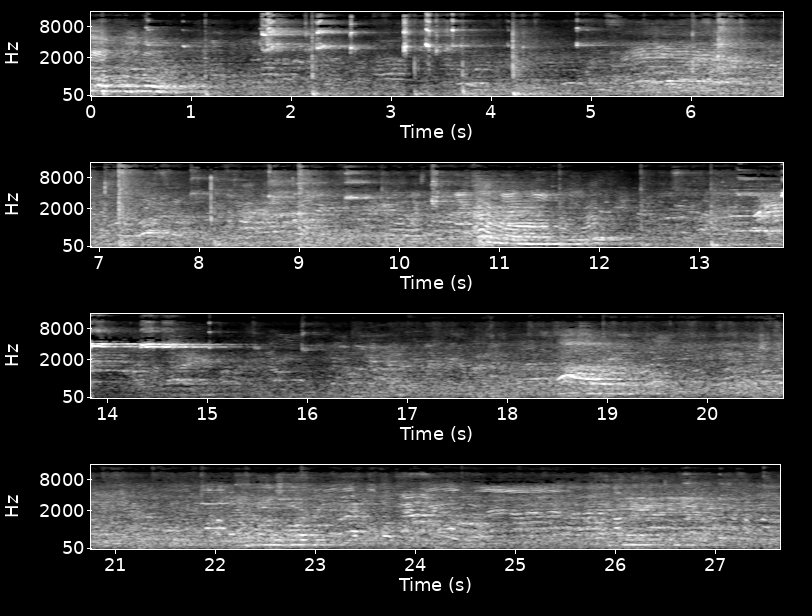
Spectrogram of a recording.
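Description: A large crowd cheers and shouts in an echoing gym.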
